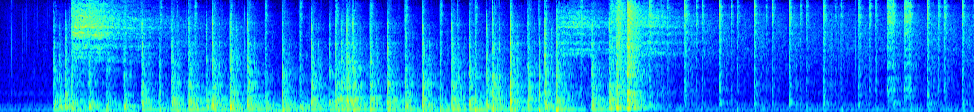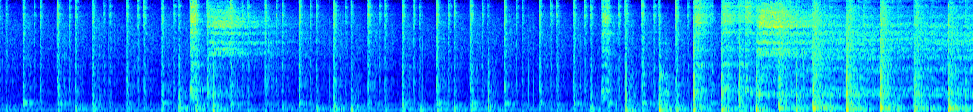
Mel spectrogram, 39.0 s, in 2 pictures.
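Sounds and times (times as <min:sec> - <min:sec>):
drums: 0:00.0 - 0:38.9.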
